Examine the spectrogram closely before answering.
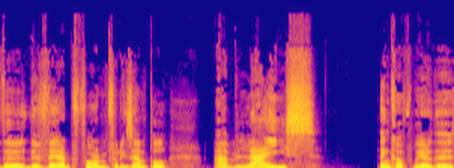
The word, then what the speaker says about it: habláis: verb form, for example, habláis, think of where the stress goes on that. Habláis. Where does the stress go? On the A. On the A, so habláis, as opposed to habláis.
